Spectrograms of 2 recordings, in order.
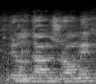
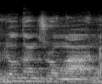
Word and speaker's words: Bildungsroman: Did I pronounce that correctly, Mr. Kaplan? Bildungsroman? That's good? Or is it Bildungsroman? That's good? All right, Bildungsroman.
